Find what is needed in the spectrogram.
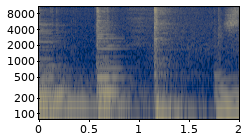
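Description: Acoustic guitar strummed in a steady rhythm, a chord about every half second left to ring.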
